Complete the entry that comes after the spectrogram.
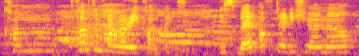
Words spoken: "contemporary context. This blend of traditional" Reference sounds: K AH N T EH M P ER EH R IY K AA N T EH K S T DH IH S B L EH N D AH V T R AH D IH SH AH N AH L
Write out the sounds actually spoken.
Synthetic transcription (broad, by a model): K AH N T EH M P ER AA R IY K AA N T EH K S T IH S B EH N AH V T R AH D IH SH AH N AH L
